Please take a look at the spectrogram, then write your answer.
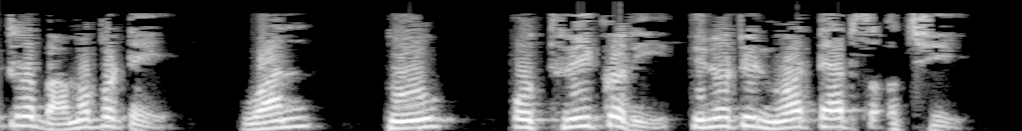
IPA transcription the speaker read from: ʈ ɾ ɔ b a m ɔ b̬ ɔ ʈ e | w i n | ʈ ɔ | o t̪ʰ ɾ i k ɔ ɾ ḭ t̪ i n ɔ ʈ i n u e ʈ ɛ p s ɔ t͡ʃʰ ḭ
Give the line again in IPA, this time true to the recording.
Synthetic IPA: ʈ ɾ ɔ b a m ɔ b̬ ɔ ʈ e | w a n | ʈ u | o t̪ʰ ɾ i k ɔ ɾ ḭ t̪ i n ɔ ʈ i n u a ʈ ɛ p s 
